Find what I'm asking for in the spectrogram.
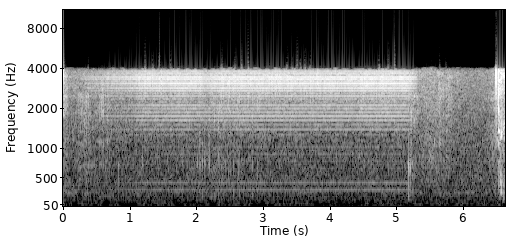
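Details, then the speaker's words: Thomas Limited Edition telephone handset with some static but mostly a steady buzzy hum for about five seconds, then quieter hiss; the owner had line surges and added a surge protector, a possible cause not confirmed. "there was some static on the handset too but for the most part it's kind of like a hum"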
